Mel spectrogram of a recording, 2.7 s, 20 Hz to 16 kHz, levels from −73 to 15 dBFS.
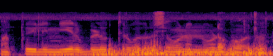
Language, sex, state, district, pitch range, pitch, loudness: Kannada, male, Karnataka, Koppal, 110-120 Hz, 115 Hz, -16 LUFS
